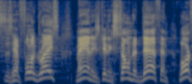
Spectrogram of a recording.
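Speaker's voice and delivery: ordinary talk, nothing marked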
